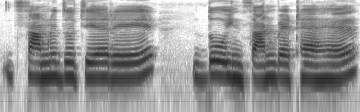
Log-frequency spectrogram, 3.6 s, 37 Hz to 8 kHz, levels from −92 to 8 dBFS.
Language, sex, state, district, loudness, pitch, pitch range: Hindi, female, Chhattisgarh, Raipur, -15 LUFS, 195 Hz, 185-205 Hz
